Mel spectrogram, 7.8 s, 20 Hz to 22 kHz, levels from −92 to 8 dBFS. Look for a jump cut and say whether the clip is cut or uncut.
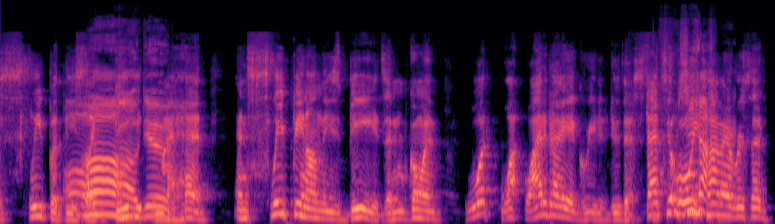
uncut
